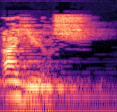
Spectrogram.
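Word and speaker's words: ἅγιος: Y se escribe agios, alfa, gamma, iota, omicron, sigma, para los que llevaron griego.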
